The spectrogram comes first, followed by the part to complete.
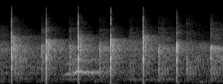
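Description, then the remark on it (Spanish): A short burst of applause for Mi Casa Círculo Rojo, producer of a show: about seven sharp, evenly spaced hand claps in a steady rhythm, fairly loud and crisp, with a faint hum underneath. “fue una producción de Mi Casa Círculo Rojo, que pido un aplauso para Mi Casa Círculo Rojo.”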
